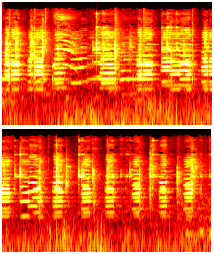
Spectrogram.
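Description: Small accordion playing short, detached chords in a quick, bouncy rhythm, about three or four a second. A brief sliding squeak rides over it about a second in.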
